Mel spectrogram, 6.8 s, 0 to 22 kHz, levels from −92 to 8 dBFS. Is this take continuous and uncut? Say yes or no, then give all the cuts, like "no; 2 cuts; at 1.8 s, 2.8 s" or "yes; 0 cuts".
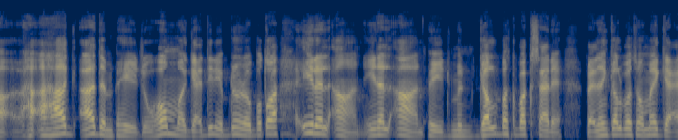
no; 3 cuts; at 3.0 s, 4.2 s, 5.1 s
